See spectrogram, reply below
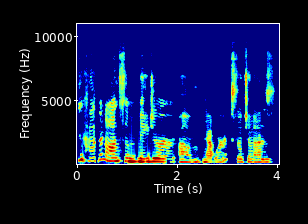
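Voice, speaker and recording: A woman's voice: a little high, animated, takes it slowly, a little mellow, rough recording. A woman co-hosting a casual podcast, chatting informally with guests. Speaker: podcast co-host. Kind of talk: casual chat show hosting.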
